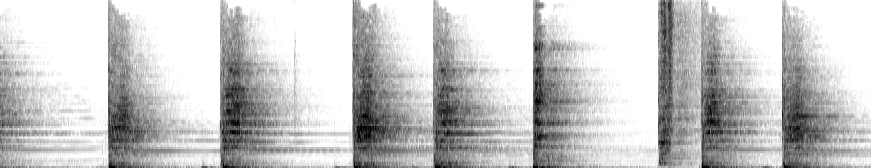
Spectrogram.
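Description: Crash cymbal struck again and again, about once a second, with a bass drum thump under each hit; each bright crash is cut short within about a second as the striking hand catches and chokes the cymbal.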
